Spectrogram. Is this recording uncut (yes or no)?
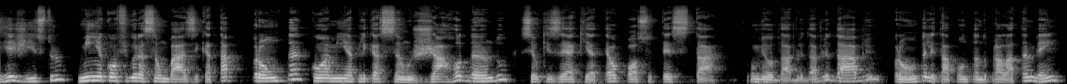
no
